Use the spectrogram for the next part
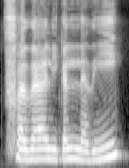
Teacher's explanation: ذال کے اوپر کھڑی زبر ہے، کھڑی زبر کو ایک الف کے برابر کھینچ کر پڑھتے ہیں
